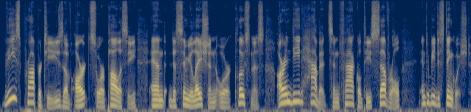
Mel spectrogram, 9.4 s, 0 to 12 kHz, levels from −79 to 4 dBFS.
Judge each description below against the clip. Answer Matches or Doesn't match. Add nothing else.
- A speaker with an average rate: Doesn't match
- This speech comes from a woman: Doesn't match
